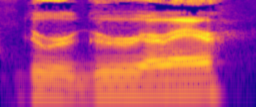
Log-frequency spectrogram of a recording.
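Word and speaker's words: Gruyère: Gruyere.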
